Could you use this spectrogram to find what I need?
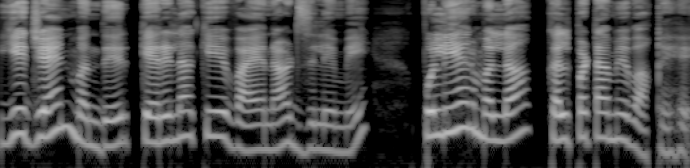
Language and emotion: Urdu, neutral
